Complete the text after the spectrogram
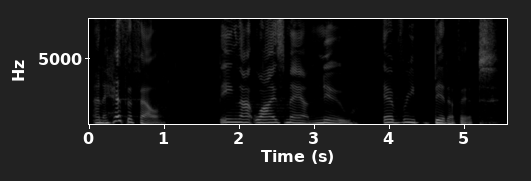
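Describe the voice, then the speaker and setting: A woman preaching a sermon in a church, telling a story slowly and with rising emphasis. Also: mid-range voice, expressive, creaky. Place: church sanctuary. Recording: long church-hall reverb.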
